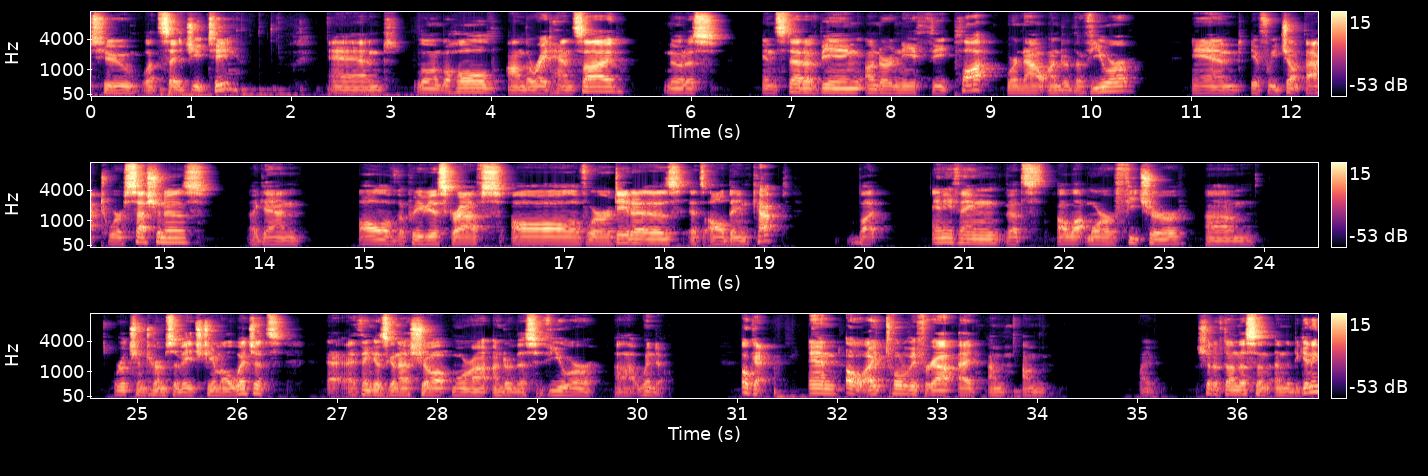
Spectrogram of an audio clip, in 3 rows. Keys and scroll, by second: 0.4-2.3 typing, 2.4 shift+super+Return, 2.9 super+Return, 33.8 Return.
